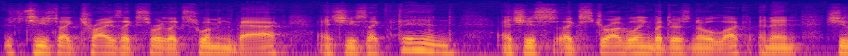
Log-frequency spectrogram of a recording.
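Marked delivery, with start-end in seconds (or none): 2.9-3.4 high-pitched retold cry for a friend; mock calling out. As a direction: call the name higher, without volume. Struggling, calls out to Finn.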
